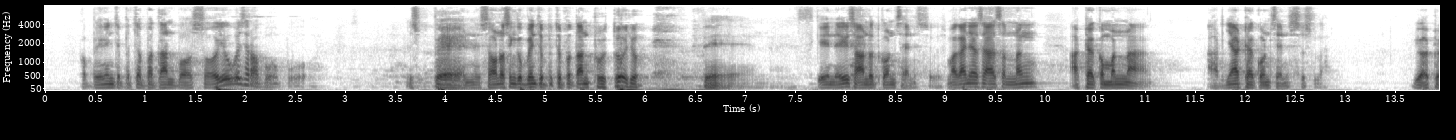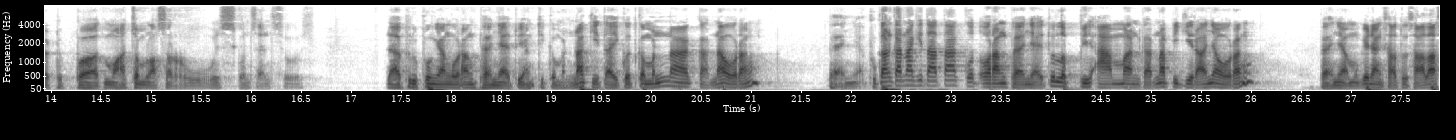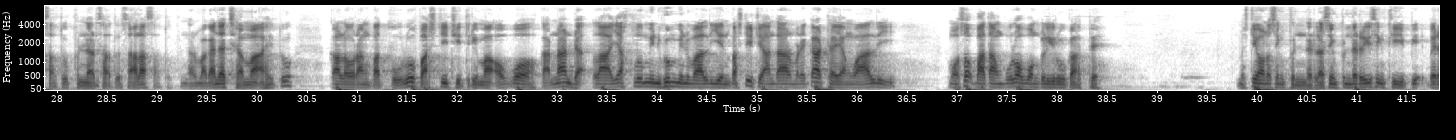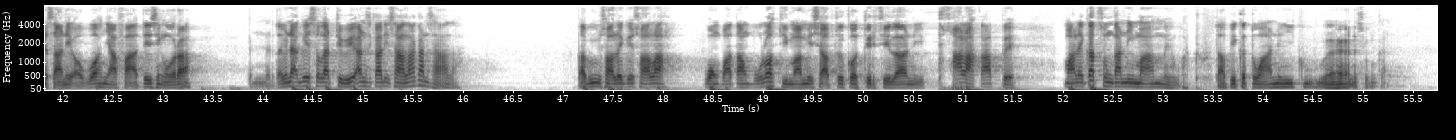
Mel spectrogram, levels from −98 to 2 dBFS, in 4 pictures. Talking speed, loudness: 160 wpm, -25 LUFS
